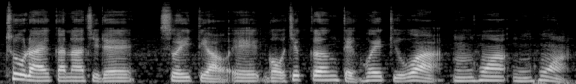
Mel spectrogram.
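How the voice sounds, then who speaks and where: A female teacher with a Taiwanese accent recites a line of prose. She goes very slowly in a fairly low voice, and faint ambient noise sits behind her. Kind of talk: slow recitation of a translated sentence.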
